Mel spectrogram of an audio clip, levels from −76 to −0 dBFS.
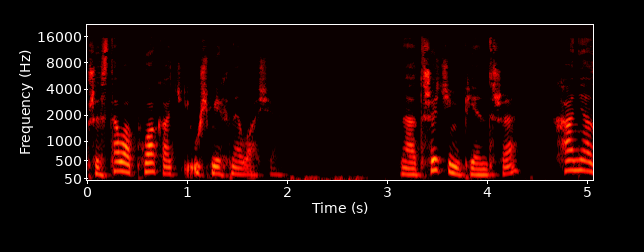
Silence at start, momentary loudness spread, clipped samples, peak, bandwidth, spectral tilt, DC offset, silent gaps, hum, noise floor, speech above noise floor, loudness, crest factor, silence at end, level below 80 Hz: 0 s; 12 LU; under 0.1%; -20 dBFS; 16 kHz; -3.5 dB/octave; under 0.1%; none; none; -67 dBFS; 28 dB; -39 LUFS; 20 dB; 0 s; -70 dBFS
